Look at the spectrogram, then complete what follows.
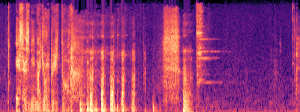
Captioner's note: laughs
